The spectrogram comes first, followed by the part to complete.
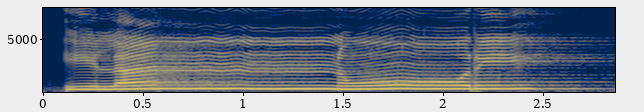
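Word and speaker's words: إِلَى النُّورِ: Kemudian alif lamnya dinamakan dengan alif lam syamsiyah karena alif lam menghadapi huruf syamsiyah yaitu nun. Maka alif lam lewat, tidak kita baca. Ilan. Kemudian nunnya gunnah musyaddadah atau wajibul gunnah karena nun tasydid, maka dibacanya dengung.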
